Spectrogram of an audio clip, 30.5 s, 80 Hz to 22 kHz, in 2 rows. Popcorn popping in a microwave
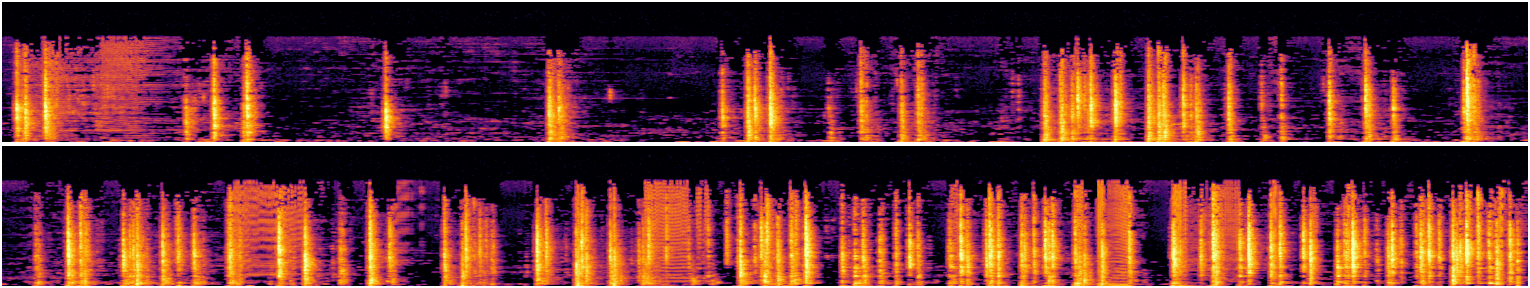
10.4s 14.8s, 15.6s 30.5s

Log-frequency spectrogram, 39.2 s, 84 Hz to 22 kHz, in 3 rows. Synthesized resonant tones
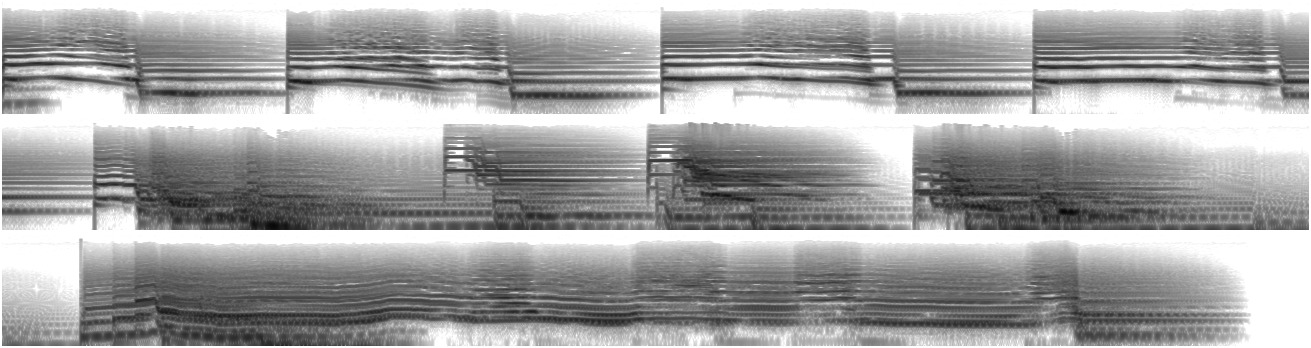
19.6s 21.8s, 22.6s 26.7s, 27.7s 30.4s

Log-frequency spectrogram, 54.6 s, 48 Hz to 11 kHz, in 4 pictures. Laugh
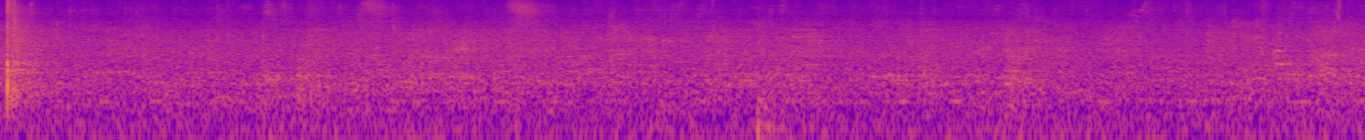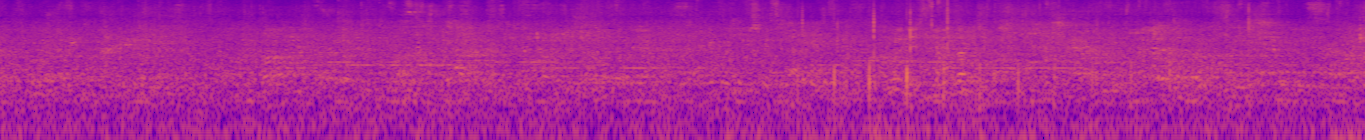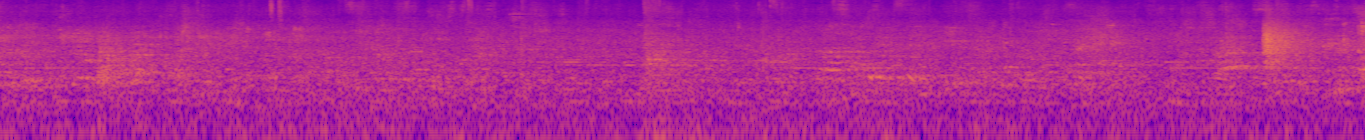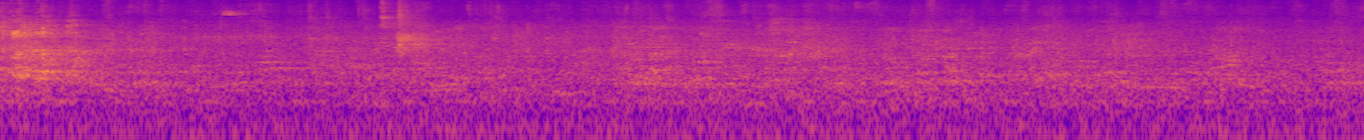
40.8s 41.8s

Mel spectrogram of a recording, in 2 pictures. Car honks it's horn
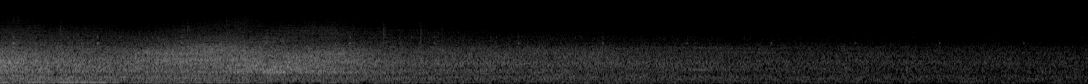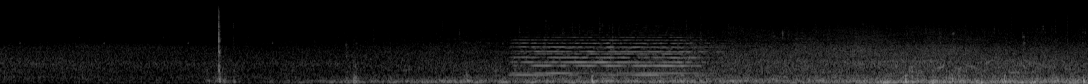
15.9s 18.3s

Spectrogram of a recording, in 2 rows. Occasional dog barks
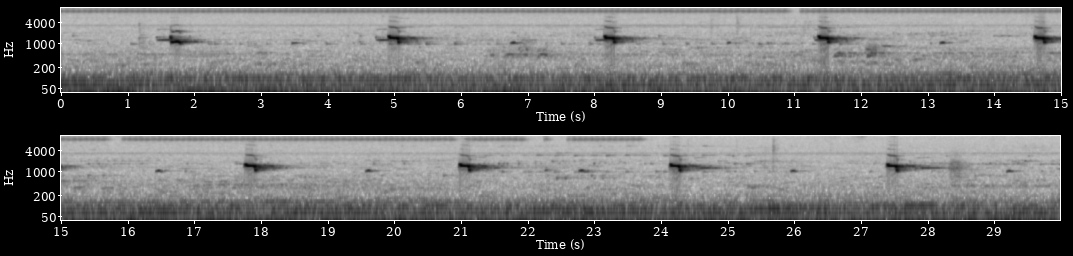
6.6s 7.5s, 11.4s 13.4s

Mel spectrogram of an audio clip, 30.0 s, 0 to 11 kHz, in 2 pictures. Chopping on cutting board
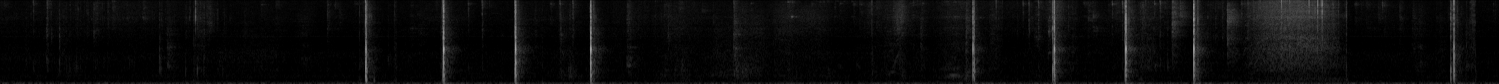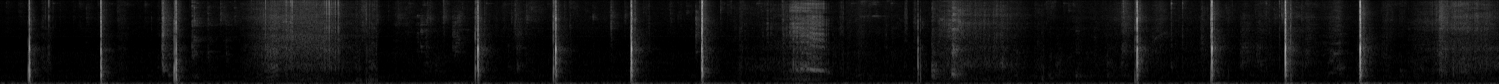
27.1s 28.8s

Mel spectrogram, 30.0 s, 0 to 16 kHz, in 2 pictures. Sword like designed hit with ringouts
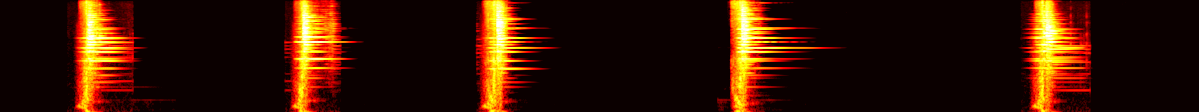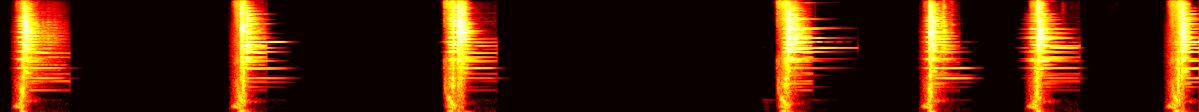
29.6s 29.9s

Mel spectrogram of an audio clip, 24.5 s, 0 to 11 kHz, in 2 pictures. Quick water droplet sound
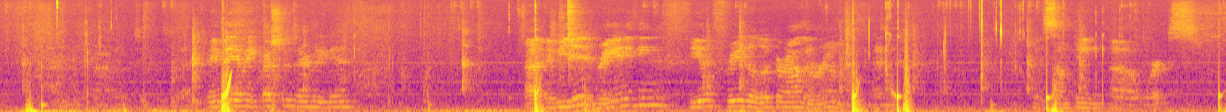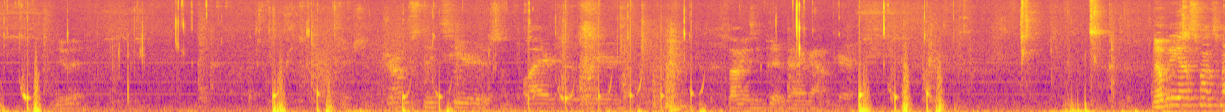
8.6s 9.2s, 12.2s 12.8s, 17.5s 19.4s, 20.9s 21.7s

